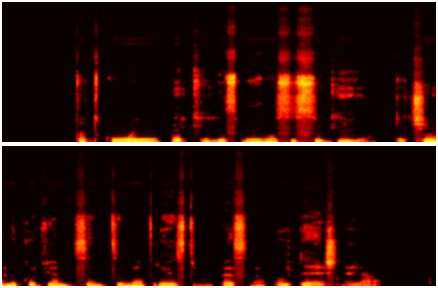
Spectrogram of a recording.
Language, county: Lithuanian, Šiauliai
